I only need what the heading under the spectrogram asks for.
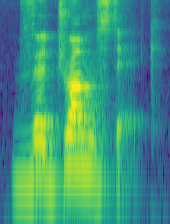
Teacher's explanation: Drum is much louder than the, and produces more force.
